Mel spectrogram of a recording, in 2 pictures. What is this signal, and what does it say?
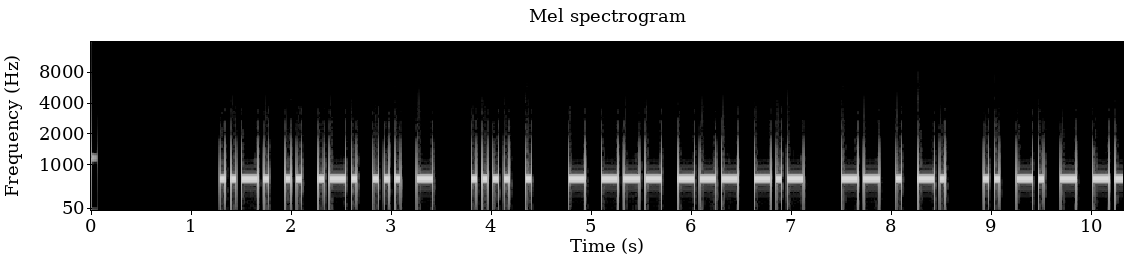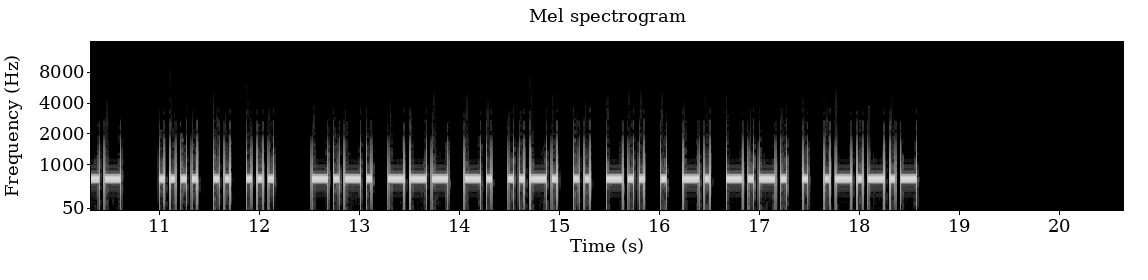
Morse code, heard as a keyed tone, about 22 wpm, 700 Hz. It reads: FIRST HE TOOK MEN INTO HIS CONFIDENCE.
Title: Sentences from Top 1500 Words 22wpm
